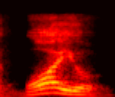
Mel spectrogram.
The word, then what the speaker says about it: Boyle: tarde né pessoal o Robert Boyle que é Boyle pronúncia Sabendo dos experimentos de Eric em parceria com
